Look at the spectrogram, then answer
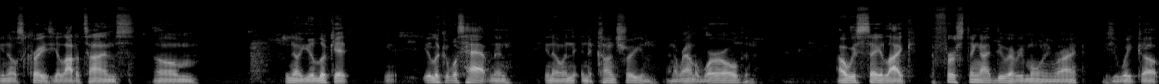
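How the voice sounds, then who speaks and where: A man with a New York accent has a very deep, low pitch and takes long, frequent pauses. The sound is dry and close with no echo. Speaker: podcast host. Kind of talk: casual interview chat. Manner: animated.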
